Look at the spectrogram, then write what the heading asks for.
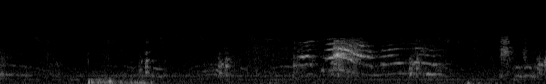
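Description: A bird calls once about three seconds in, a short falling cry, among a few faint knocks.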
